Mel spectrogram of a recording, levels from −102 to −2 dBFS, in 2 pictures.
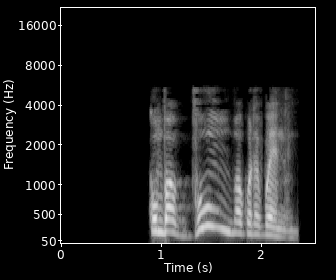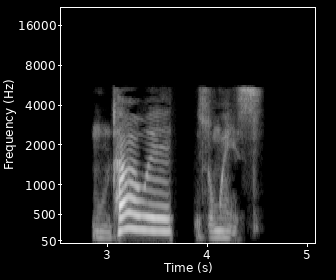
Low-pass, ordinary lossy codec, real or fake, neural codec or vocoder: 5.4 kHz; MP3, 32 kbps; fake; codec, 24 kHz, 3.1 kbps, DualCodec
